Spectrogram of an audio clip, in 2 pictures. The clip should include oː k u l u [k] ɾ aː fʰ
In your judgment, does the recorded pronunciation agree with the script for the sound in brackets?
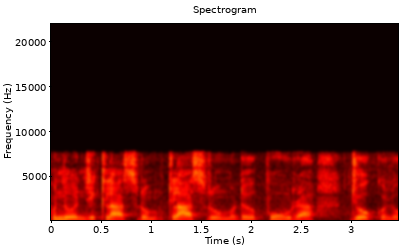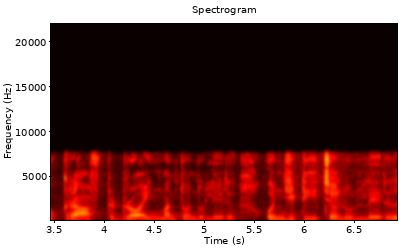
yes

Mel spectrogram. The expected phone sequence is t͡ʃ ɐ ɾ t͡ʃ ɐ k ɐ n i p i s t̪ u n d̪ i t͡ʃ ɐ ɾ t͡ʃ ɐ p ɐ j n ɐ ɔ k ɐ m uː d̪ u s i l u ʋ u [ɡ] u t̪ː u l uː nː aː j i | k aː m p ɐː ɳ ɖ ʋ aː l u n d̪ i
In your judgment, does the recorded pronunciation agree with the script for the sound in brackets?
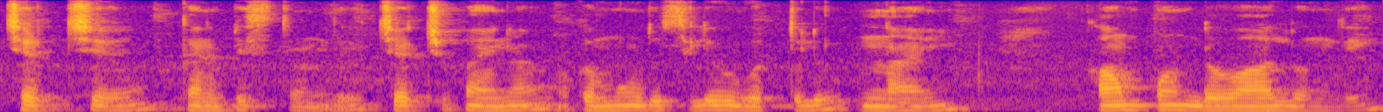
yes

